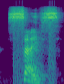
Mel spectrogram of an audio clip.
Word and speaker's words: seis: Seis. Six. Seis. Siete. Again, like number seven, it starts with an S. Siete. So if we think of six is one syllable, seis, six, seis.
